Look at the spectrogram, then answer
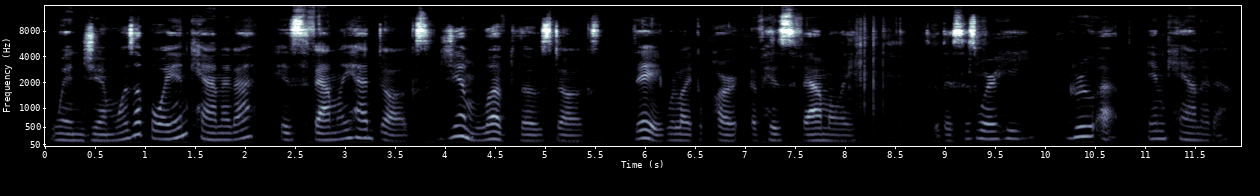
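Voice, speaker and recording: A woman reading a children's story aloud in a deliberate, expressive way, in short phrases with pauses. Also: on the low side, a little hiss or hum.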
